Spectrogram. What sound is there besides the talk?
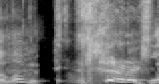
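sneeze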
